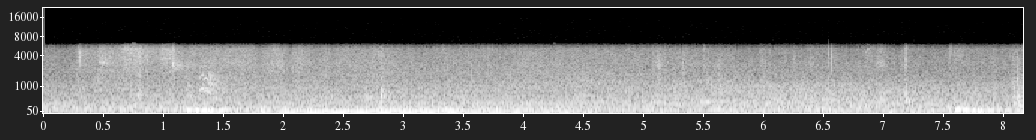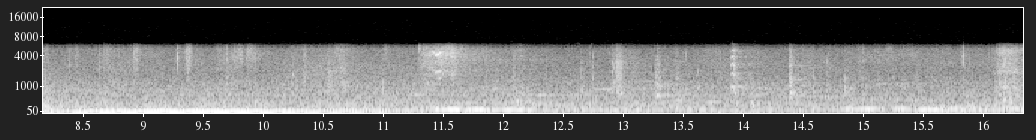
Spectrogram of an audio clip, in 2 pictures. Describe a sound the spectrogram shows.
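A cloth rubs and squeaks over a car door.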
